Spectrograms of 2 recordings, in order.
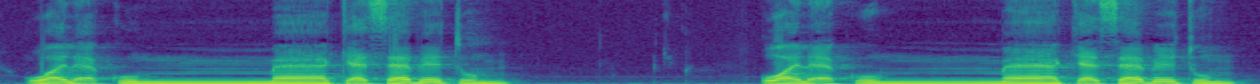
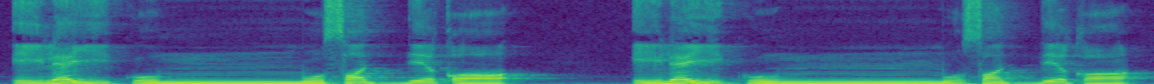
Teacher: মিম সাকিনকে পরবর্তী মিমের সাথে মিলিয়ে পড়তে হবে গুণনার সহিত।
